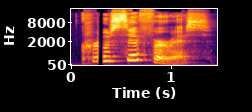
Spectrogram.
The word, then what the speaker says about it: cruciferous: Now we learned this in class, and the answer is cruciferous. Try to say it. Cruciferous. It has 4 syllables.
